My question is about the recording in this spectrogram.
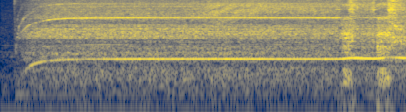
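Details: Shark or Hoover vacuum with motor, bin, hose and handle already checked; running with only the wand attached, the motor spins up fast to a steady, clean whine with even airflow rush, no strain or muffling; the wand is okay.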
